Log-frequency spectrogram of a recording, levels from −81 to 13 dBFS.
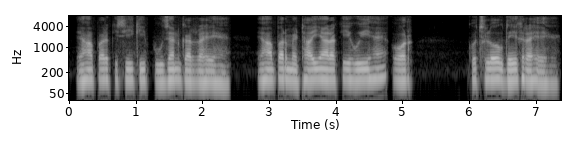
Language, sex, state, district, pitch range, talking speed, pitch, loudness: Hindi, male, Bihar, Bhagalpur, 115-120 Hz, 160 wpm, 120 Hz, -19 LUFS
